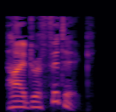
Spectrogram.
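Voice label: "hydrophytic", British English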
